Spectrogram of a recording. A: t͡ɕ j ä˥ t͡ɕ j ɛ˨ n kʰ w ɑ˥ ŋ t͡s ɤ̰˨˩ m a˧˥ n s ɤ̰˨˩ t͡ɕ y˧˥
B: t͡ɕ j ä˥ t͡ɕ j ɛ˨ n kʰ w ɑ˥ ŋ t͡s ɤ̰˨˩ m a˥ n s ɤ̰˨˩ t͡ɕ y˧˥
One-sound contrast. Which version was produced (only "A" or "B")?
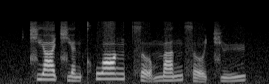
A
